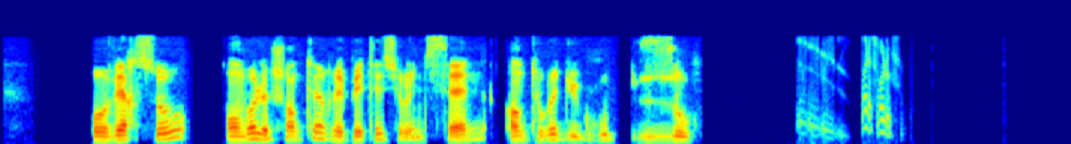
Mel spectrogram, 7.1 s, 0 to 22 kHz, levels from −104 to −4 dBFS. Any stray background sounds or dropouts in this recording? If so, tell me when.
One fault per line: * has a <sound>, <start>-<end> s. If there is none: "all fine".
* has a chirp, 5.3-6.0 s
